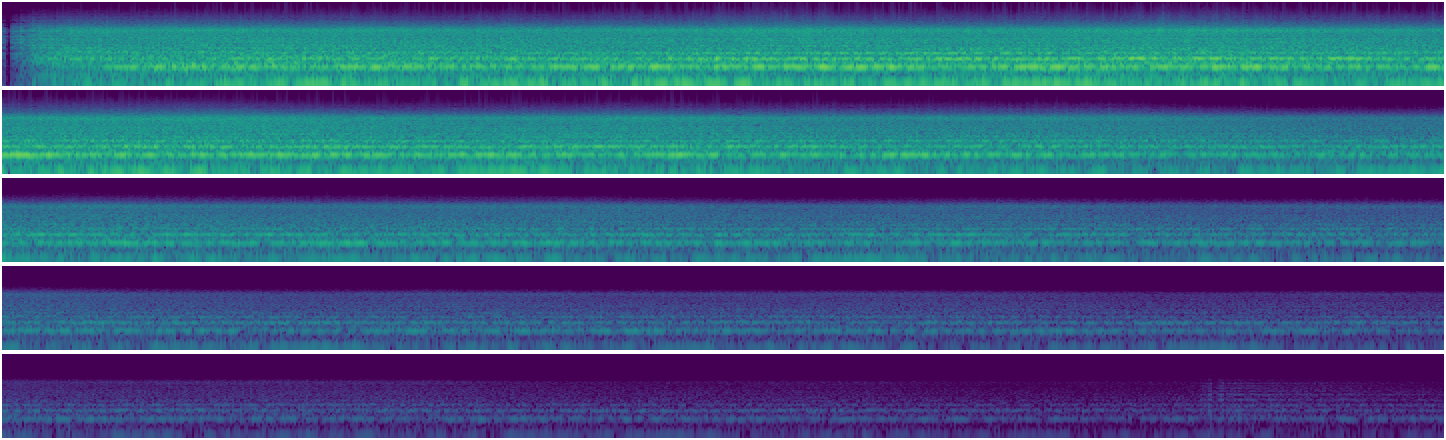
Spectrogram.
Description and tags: reverberated, filtered and distorted ambient droneI needed aggressive sounds, so I have experienced various types of distortion on sounds like basses, fx and drones. Just distorsions and screaming feedbacks, filter and reverbs in some cases.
